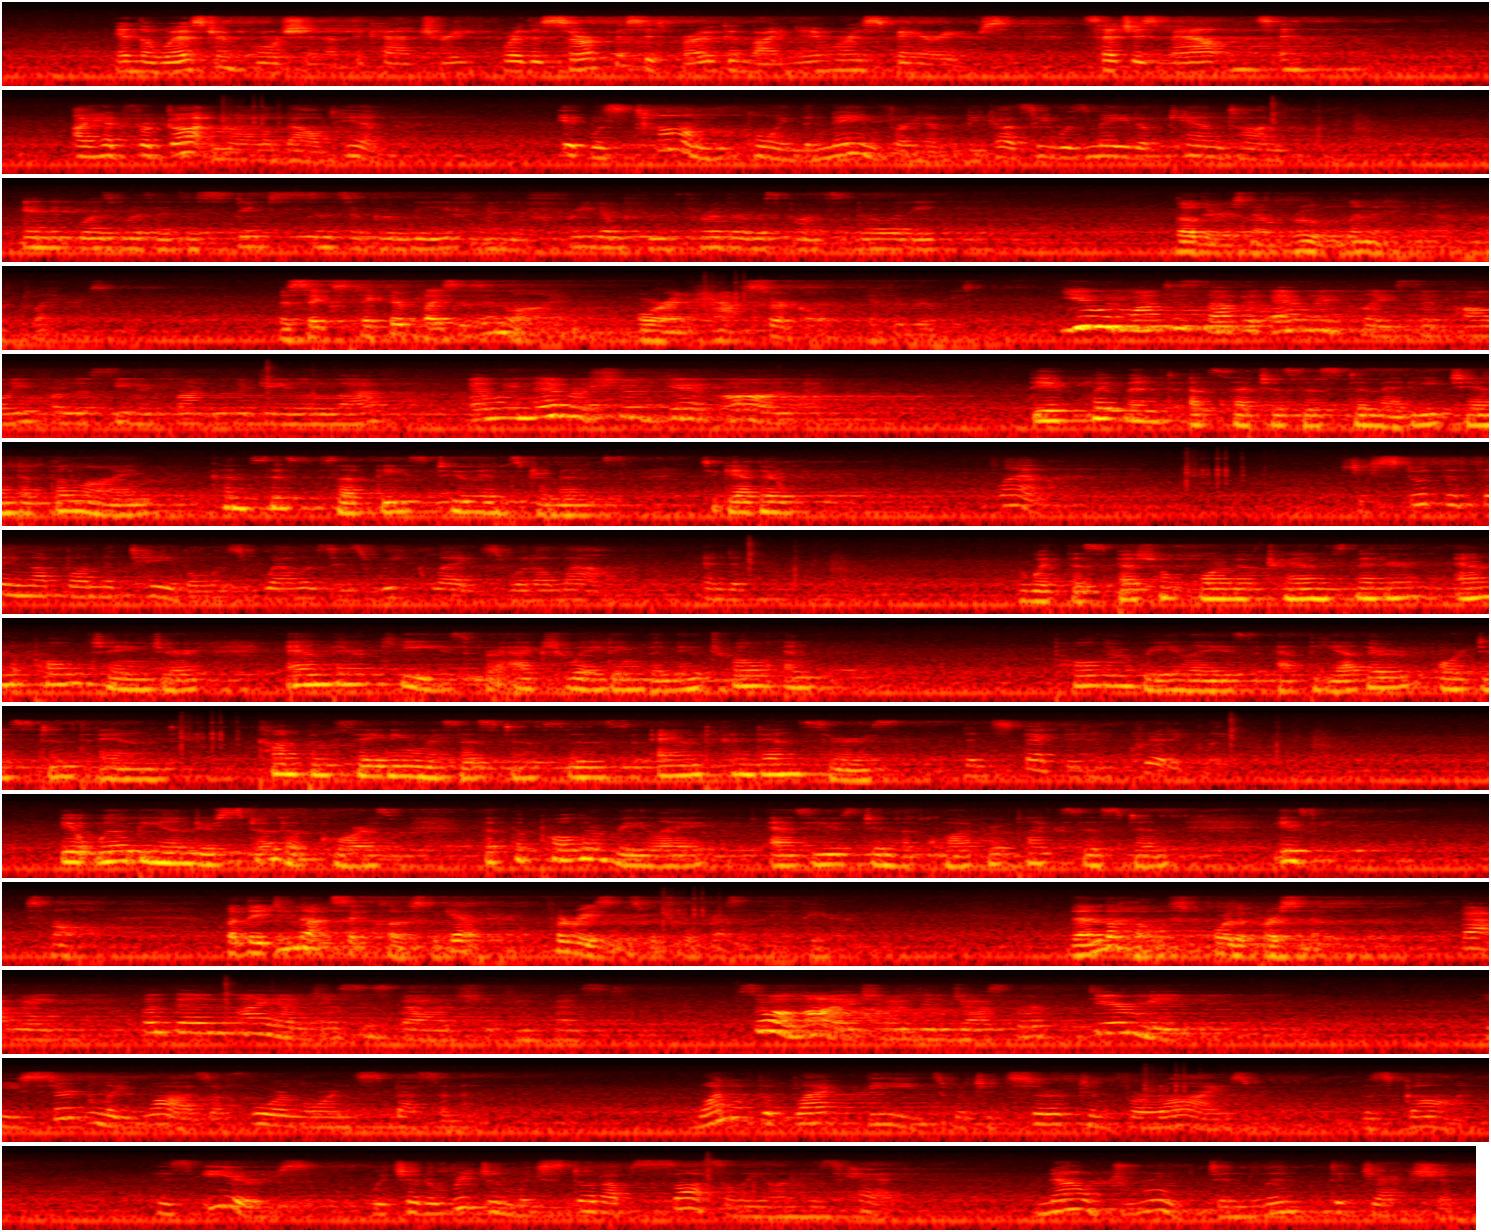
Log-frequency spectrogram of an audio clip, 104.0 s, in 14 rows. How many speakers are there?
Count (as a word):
six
